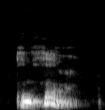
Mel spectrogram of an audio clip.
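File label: "inhere", British English; pronunciations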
